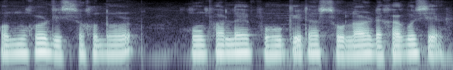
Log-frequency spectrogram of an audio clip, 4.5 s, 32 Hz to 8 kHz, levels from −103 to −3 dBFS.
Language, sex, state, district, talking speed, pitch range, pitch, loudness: Assamese, male, Assam, Sonitpur, 95 wpm, 110-120 Hz, 115 Hz, -19 LUFS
